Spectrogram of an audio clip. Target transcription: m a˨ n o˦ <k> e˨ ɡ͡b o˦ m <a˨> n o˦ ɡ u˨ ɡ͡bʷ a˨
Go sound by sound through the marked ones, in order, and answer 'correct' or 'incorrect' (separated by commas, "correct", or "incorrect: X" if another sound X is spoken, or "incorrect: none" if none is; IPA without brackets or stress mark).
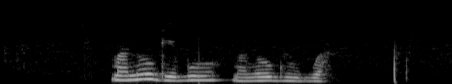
incorrect: ɡ, correct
